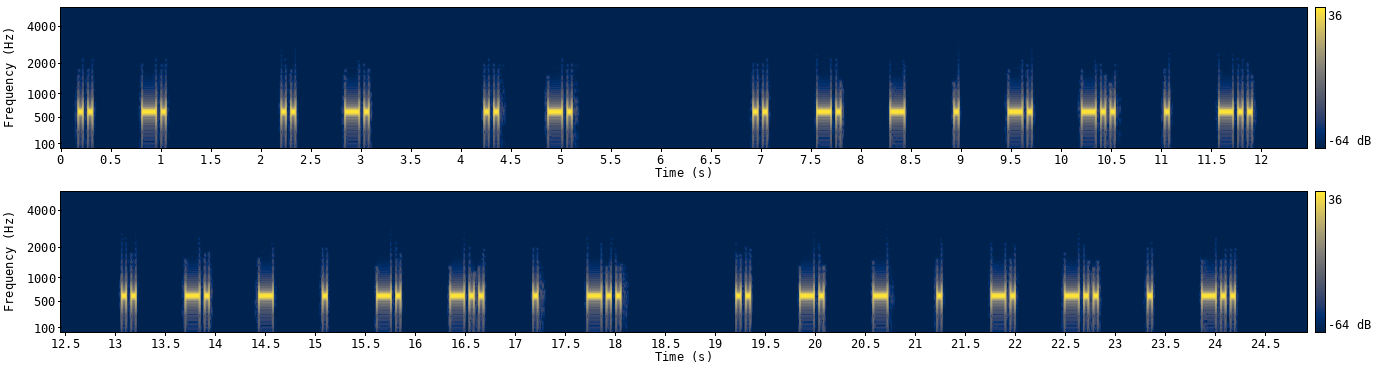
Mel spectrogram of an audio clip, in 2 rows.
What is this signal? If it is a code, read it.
Morse code, heard as a keyed tone, about 25 wpm, spaced as for 13 wpm, 600 Hz. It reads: IN IN IN INTENDED INTENDED INTENDED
